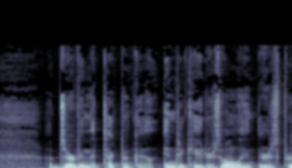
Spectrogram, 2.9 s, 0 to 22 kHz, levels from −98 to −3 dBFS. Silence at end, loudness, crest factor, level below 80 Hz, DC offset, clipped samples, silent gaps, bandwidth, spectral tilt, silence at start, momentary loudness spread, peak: 0 s; -24 LUFS; 16 dB; -44 dBFS; under 0.1%; under 0.1%; none; 16 kHz; -6.5 dB/octave; 0 s; 9 LU; -8 dBFS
